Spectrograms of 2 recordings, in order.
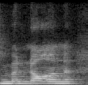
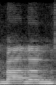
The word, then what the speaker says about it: Manon: I found out that her name's meant to be pronounced Manon, but I can't stop saying it Manon, so I'm kind of stuck with it.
